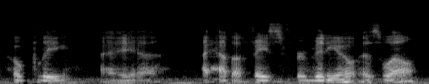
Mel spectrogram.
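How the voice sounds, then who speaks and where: A man in his forties hosting a solo podcast off the cuff, halting with many fillers and restarts, recorded on a camera mic indoors. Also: sits low, gravelly. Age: 40s. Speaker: podcast host. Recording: dull lo-fi camera mic sound with faint noise.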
